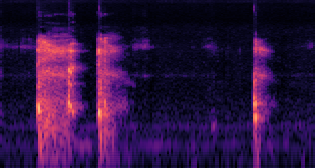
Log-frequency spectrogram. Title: a case for my friend to solve (cringe warning) also ignore my preppy ahh coughs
